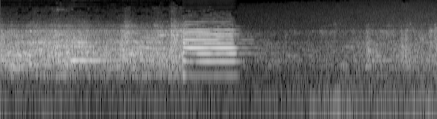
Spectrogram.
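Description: Voices talking, then, a little under two seconds in, one short horn toot, a single steady note of about half a second that cuts off abruptly.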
